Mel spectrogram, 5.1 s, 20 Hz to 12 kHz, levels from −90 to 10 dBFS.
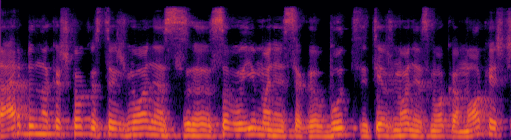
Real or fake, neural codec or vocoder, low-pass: real; none; 9.9 kHz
